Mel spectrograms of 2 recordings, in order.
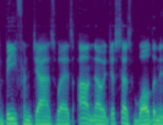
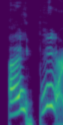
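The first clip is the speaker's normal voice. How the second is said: put-on strained, squeaky voice, pitched higher. Showing a plush toy, doing the joke voice: Toad voice. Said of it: "doing this joke about Toad's voice".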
